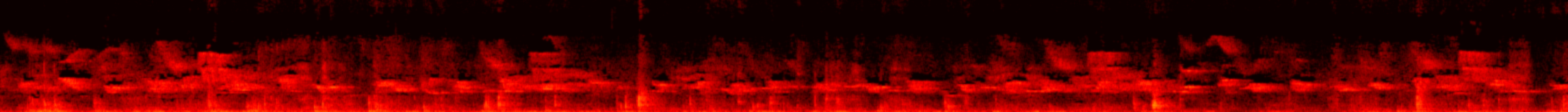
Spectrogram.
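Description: Faint birds chirping continually, with a few soft knocks now and then.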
